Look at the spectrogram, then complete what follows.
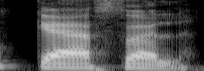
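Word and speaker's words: castle: Vehicle, इसको पढ़ते हैं दोस्तों कैसल।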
